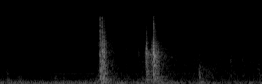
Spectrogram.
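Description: A door opens with a sharp knock and clatter.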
